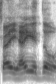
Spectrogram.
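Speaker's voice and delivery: put-on loud old-man Brooklyn accent. Describing the man who came up with a movie name, showing how he talks in an old brooklyn guy accent. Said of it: "He talk like this".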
